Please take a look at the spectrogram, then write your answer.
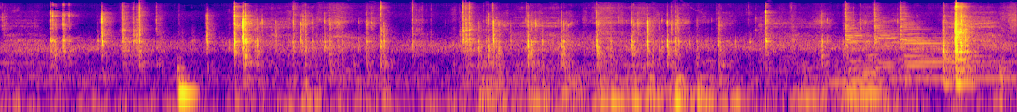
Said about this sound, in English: tighten her up with a string winder because it's easier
